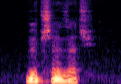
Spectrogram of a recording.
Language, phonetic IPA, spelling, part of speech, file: Polish, [vɨˈpʃɛd͡zat͡ɕ], wyprzedzać, verb, LL-Q809 (pol)-wyprzedzać.wav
